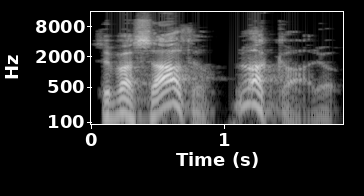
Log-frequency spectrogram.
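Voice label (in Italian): "ave a caro", vocabolario dialettale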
